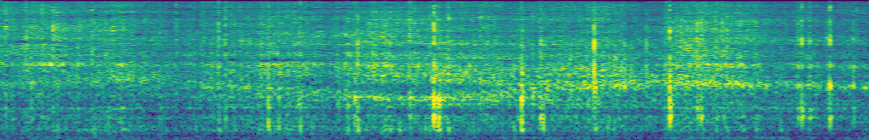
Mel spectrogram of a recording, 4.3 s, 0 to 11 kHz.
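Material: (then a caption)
Wood. Fingernails quickly scratch and tap the lid of a small, hollow, white painted wooden box. A steady dry scratching hiss runs throughout, with about eight sharp, hollow taps that die away almost instantly and carry a woody tone around 540 Hz.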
